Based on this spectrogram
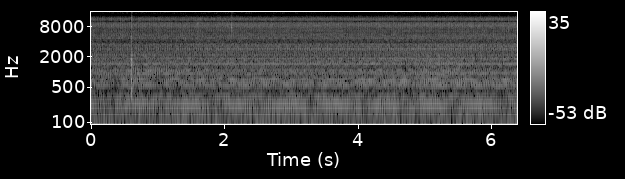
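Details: X-ION MAX RO water purifier pumps, loading up as the waste valve is turned down and pressure builds: steady even hum with constant low tone, no knocks or surges; normal running under load.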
